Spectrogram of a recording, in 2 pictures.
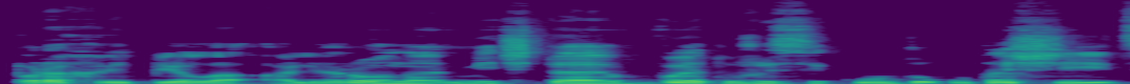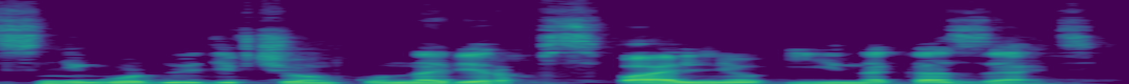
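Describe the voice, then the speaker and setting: A man's voice: on the high side, lively intonation, moderate pace, warm tone, husky, dry recording. A man reading a fantasy audiobook as narrator, storytelling expressively. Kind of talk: scripted narration. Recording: dull lo-fi audiobook recording.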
